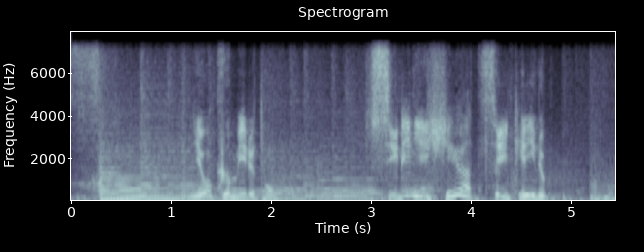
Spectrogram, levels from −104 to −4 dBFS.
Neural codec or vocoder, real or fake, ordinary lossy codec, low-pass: codec, 16 kHz, 1 kbps, X-Codec, HuBERT features, trained on balanced general audio; fake; none; 7.2 kHz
